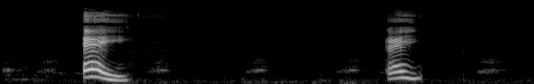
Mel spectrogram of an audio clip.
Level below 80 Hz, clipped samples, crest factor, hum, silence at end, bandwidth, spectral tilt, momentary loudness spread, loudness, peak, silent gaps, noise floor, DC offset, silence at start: -68 dBFS; under 0.1%; 24 dB; none; 1.15 s; 15.5 kHz; -2.5 dB/octave; 20 LU; -19 LUFS; -2 dBFS; none; -66 dBFS; under 0.1%; 0.85 s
